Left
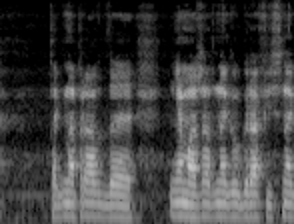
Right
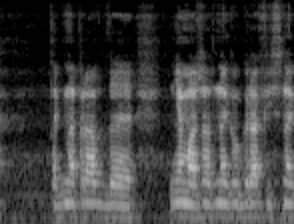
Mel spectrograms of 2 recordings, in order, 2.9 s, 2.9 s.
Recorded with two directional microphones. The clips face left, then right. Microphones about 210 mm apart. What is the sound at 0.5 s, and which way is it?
Speech, 35° left (ahead or behind).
